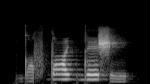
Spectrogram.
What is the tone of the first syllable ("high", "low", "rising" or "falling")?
low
